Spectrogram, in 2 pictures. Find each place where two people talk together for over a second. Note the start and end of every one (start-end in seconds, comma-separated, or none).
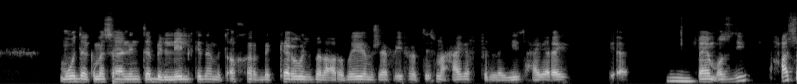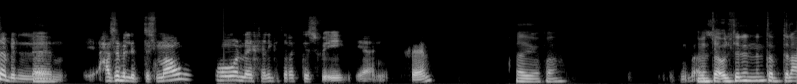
none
